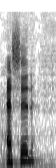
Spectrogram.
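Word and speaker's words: hesed (חסד): It actually is spelled in like a lot of the Strong's concordances, C-H-E-C-E-D. And when you say hesed, you're supposed to say it with a little bit of phlegm at the beginning.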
